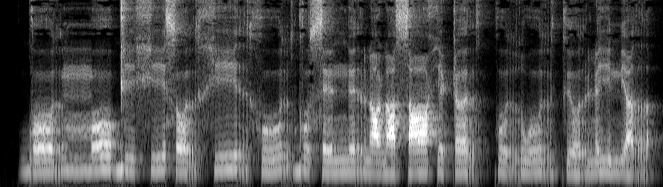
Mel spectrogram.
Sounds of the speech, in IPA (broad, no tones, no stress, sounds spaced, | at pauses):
ɡ o r mː o ɡ i x i s o r x i r x u r ɡ u s ɪ ŋ ɪ r ɳ ɑ ɳ ɑ s ɑ x i ʈ ə r kː u r w u r kʲ o r ɳ i mʲ ɑ r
